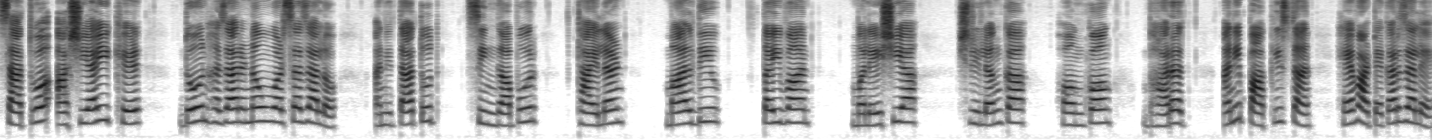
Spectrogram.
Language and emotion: Goan Konkani, neutral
